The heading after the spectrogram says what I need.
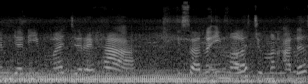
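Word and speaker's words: مجراها: usaha di sana dari kata madzhab jadi ibu bacanya menjadi majreha bisa naik malah cuma ada satu di dalam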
